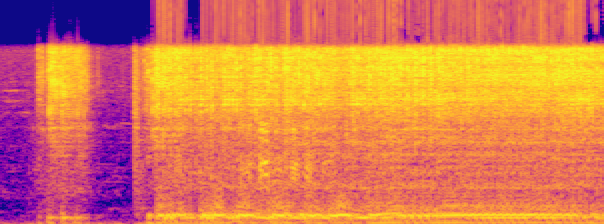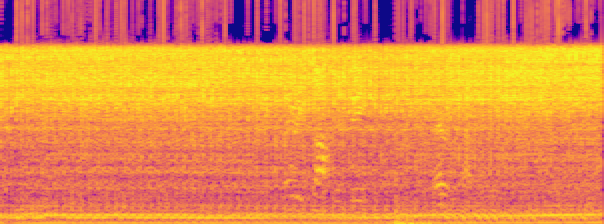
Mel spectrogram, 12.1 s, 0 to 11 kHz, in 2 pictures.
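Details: Honda CG125 rebuild project, first start with fuel tank fitted, fresh fuel and new pod filter, weak battery: short crank, then the single fires and settles into a steady, even idle with no knocks or misses.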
